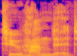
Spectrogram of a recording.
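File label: "two handed", English, British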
